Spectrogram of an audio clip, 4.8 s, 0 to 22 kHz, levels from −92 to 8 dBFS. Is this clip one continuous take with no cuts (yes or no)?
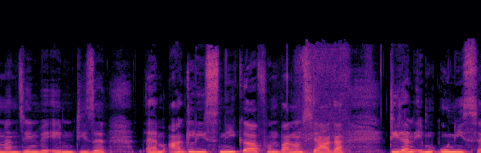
yes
